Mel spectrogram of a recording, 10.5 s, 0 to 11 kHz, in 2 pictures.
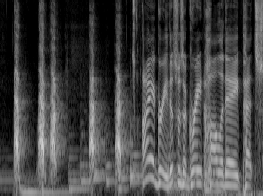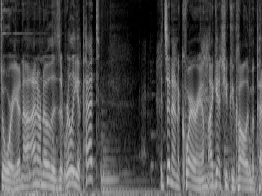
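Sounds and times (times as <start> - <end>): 
dog barking: 0.3 - 2.6
speech: 2.6 - 7.6, 8.4 - 10.5.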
